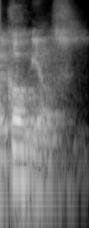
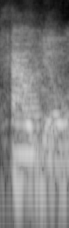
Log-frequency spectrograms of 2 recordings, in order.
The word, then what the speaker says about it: Cogill: their 2 sons, the Cogills. When I first came across them, I was pronouncing it Cowgill, and then somebody put me up against the wall and said, Cogill. Okay, Cogill.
